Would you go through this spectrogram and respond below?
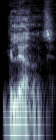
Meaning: to glance, to give a brief look
- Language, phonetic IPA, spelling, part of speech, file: Russian, [ˈɡlʲanʊtʲ], глянуть, verb, Ru-глянуть.ogg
